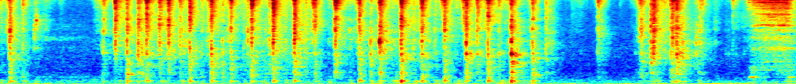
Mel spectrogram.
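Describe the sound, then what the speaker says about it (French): Tarot cards shuffled by hand at close range, a long run of rapid crisp riffling flutters and slaps with brief pauses, loud and alone. "j'aime mélanger mes cartes tranquillement"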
